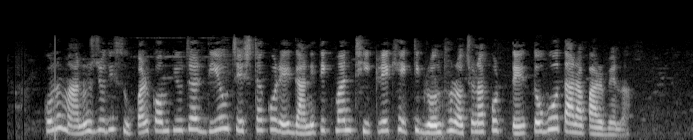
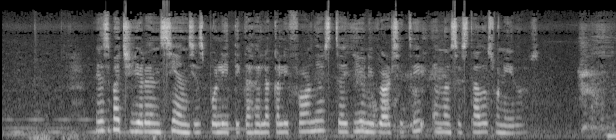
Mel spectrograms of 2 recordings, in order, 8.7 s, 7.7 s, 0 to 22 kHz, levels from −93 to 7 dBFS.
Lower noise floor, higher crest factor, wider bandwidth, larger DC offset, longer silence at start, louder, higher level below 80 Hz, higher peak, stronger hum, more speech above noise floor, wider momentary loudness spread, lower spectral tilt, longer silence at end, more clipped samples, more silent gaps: first, -58 dBFS vs -37 dBFS; about the same, 16 dB vs 18 dB; second, 7.6 kHz vs 17.5 kHz; neither; first, 0.6 s vs 0.1 s; second, -18 LUFS vs -14 LUFS; second, -58 dBFS vs -48 dBFS; about the same, -2 dBFS vs 0 dBFS; neither; first, 40 dB vs 20 dB; second, 8 LU vs 22 LU; first, -5.5 dB/octave vs -1.5 dB/octave; first, 0.8 s vs 0 s; neither; neither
